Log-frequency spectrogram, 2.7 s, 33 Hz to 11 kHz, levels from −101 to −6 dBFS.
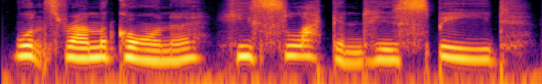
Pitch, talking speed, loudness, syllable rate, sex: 195 Hz, 175 wpm, -17 LUFS, 4.6 syllables/s, female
